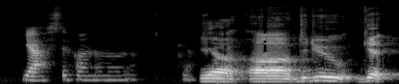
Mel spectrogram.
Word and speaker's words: Stefano Nurra: Yeah, Stefano Nurra.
